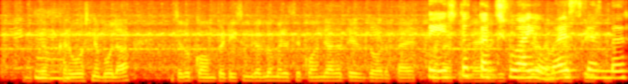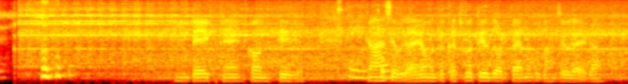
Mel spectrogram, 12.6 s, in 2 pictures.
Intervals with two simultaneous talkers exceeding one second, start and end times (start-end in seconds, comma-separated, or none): 4.3-6.1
